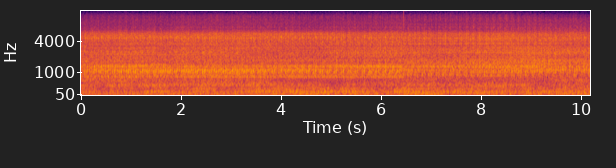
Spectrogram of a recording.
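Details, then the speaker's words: 2002 Ford Excursion 7.3 Powerstroke diesel after A/C compressor, accumulator and orifice tube replacement, A/C on max during recharge: deep, steady idle clatter with even rumble, no compressor squeal or grinding; A/C running normally. "And fire it up. Max AC, and let it get going."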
